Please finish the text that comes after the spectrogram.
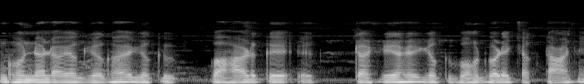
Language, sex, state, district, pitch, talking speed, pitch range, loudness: Chhattisgarhi, male, Chhattisgarh, Rajnandgaon, 100 Hz, 185 wpm, 100-105 Hz, -15 LUFS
